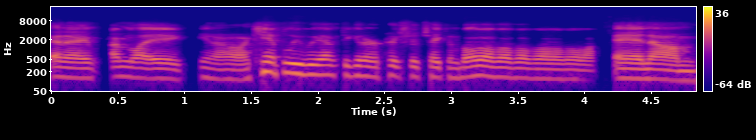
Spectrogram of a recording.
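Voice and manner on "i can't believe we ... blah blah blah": fast, whiny complaining. Retelling riding the escalator to the portrait studio, imitating his own whining. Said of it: "Whining about it isn't going to help".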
